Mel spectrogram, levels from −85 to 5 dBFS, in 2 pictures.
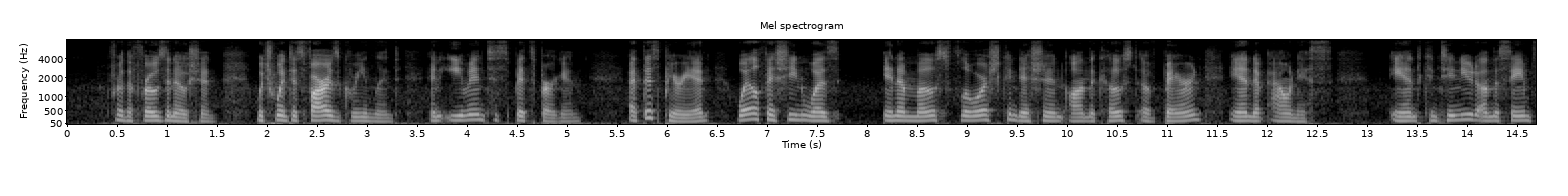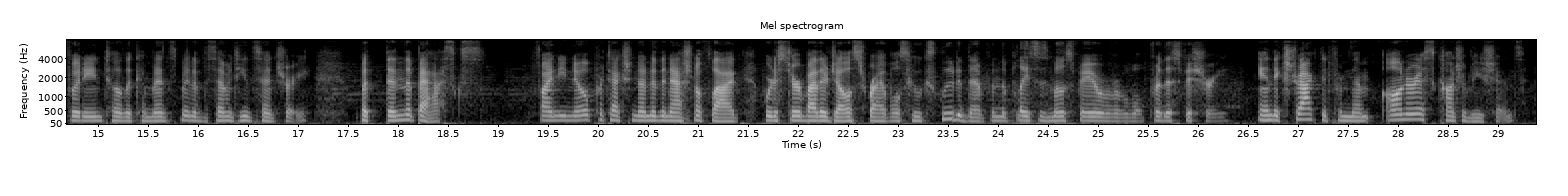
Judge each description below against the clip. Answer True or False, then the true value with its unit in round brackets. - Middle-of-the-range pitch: True (150 Hz)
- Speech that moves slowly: False (165 wpm)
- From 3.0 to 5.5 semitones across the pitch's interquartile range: False (2.6 semitones)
